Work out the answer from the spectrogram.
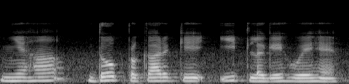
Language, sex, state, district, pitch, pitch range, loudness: Hindi, male, Assam, Sonitpur, 160 Hz, 150-170 Hz, -16 LUFS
